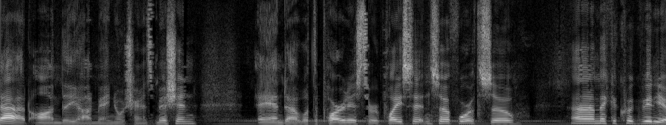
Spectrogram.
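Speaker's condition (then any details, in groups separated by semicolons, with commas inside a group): No condition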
